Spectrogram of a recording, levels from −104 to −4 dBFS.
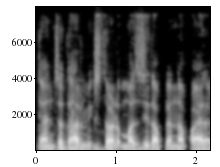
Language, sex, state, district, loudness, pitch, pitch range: Marathi, female, Maharashtra, Dhule, -19 LUFS, 135 Hz, 125-145 Hz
